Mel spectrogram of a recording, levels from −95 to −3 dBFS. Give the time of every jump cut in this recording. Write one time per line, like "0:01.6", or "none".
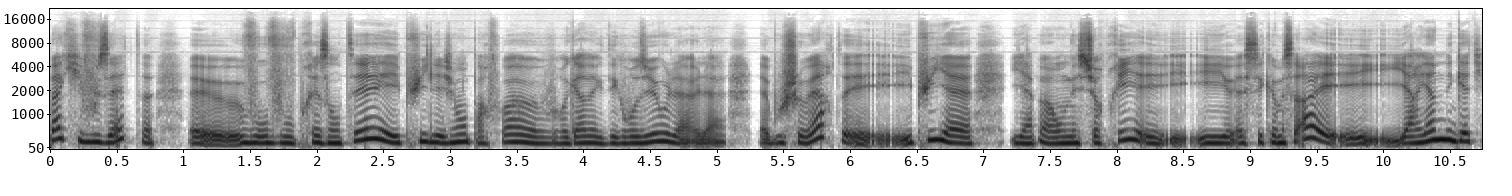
0:07.4
0:08.9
